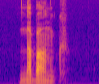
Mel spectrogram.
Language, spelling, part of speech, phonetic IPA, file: Polish, na bank, adverbial phrase, [na‿ˈbãŋk], Pl-na bank.ogg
